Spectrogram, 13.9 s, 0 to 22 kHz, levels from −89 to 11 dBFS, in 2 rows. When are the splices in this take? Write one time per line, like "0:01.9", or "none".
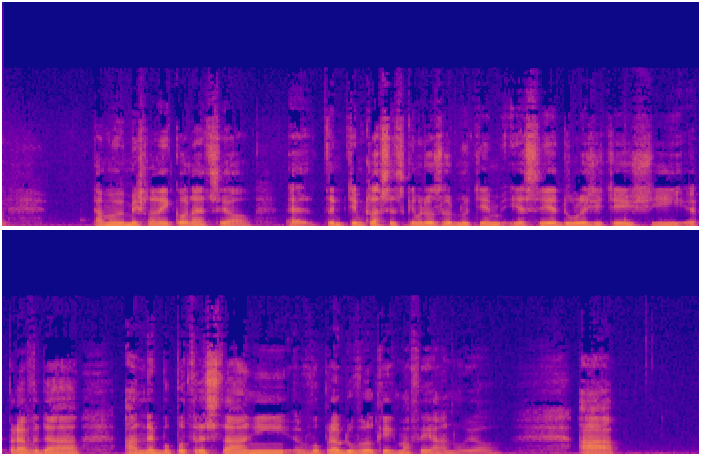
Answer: none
